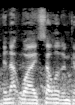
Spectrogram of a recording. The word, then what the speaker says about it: Saladin: It's Saladin. Not Saladin.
